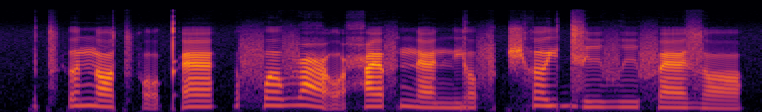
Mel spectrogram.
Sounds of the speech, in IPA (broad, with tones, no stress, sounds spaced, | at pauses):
t͡sʼ ə˦ n ɒ˨ t͡sʼ ɔ̰˨ kʼ æ˦ | f ʌ˦ v ʕ ɔ̰˨ ħ æ˦ f n æ˨ n j ʌ˨ f t͡ʃʰ ɜ˦ j d͡z i˨ v i˨ f æ˨ z ɒ˨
